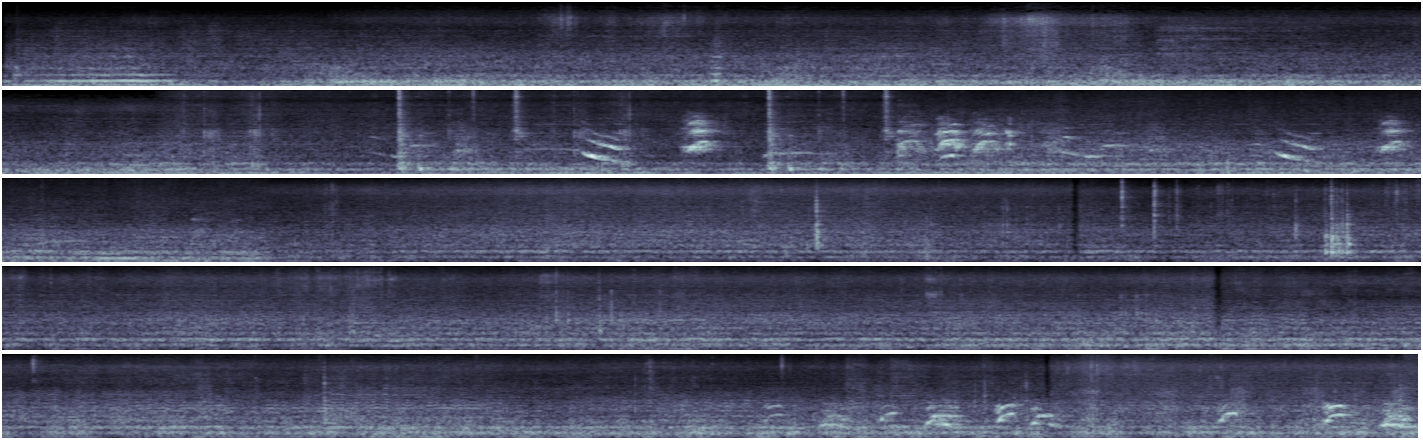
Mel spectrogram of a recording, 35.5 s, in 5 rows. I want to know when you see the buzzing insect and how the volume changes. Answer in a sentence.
The buzzing insect can be heard from 0.0 to 35.4 s, at a steady volume.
